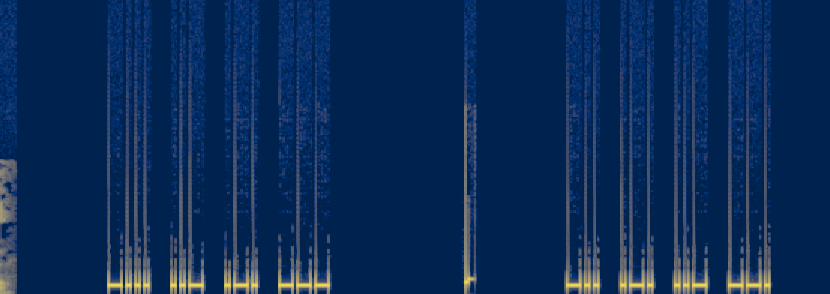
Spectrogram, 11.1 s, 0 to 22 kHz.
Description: Morse code, heard as a keyed tone, about 20 wpm, spaced as for 16 wpm, 700 Hz. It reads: BURO DRUG
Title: 256 Lesson 42a - Words 12-20wpm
